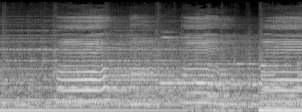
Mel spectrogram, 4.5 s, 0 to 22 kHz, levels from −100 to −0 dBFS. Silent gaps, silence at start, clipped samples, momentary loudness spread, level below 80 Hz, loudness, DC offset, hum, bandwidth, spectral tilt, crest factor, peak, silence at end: none; 0 s; under 0.1%; 7 LU; -24 dBFS; -19 LUFS; under 0.1%; none; 13 kHz; -5 dB/octave; 14 dB; -4 dBFS; 0 s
